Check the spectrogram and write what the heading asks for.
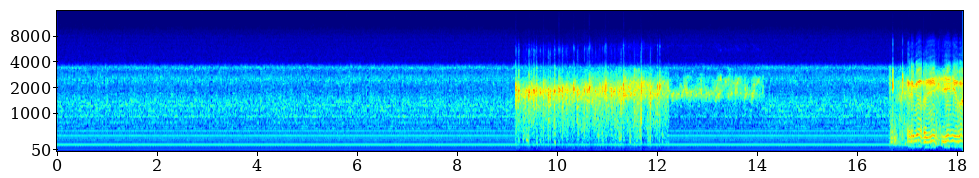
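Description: Audience applause, described as loud, breaks out suddenly about halfway through over a steady hum and hiss. It is strong for a few seconds, then thins out and stops. A man starts speaking near the end.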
